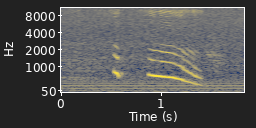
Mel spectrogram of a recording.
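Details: Sheltie and Spitz mix dog giving a brief high yelp, then a longer tonal whine that slides steadily downward in pitch, over a constant low electrical hum.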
